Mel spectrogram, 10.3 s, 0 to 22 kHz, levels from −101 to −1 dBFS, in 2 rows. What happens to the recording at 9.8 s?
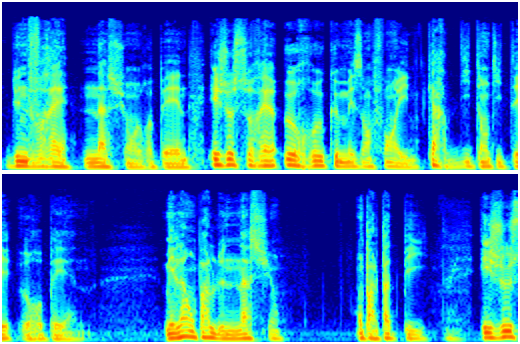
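Nothing goes wrong at 9.8 s: the speech carries on intact there, with no dropout, click, distortion or other fault at that point.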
